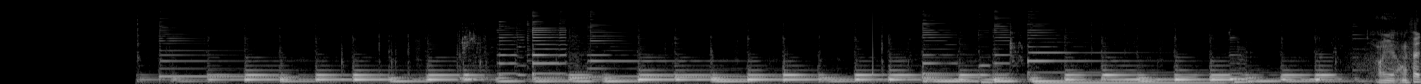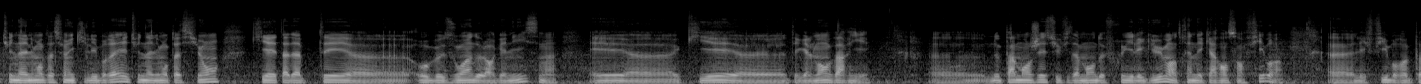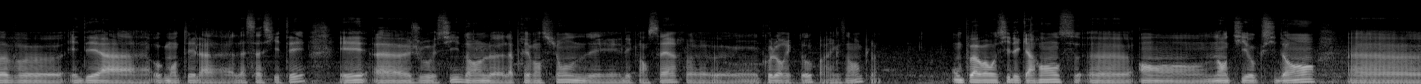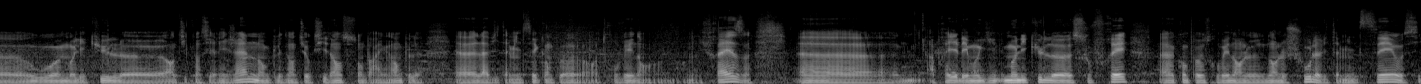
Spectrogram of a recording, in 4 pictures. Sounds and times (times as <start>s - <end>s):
Speech: 13.7s - 56.8s.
